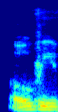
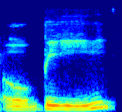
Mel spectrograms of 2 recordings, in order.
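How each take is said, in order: First: The middle consonant is a V sound. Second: The middle consonant is a B sound. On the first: This is the Hebrew pronunciation. "it gets pronounced as O V" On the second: This is the English pronunciation. "So in English, we could say O B"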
